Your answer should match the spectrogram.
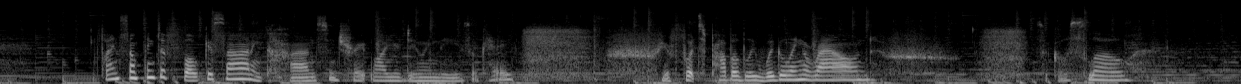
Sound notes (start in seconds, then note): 5.2 inhales and exhales; 8.7 exhales and inhales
